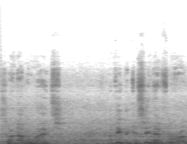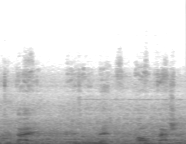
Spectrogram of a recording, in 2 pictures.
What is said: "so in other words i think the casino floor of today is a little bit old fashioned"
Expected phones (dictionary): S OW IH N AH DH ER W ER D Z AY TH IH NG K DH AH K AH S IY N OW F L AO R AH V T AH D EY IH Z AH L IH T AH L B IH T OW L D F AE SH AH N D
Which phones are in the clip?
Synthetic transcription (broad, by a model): S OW IH N AH DH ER W ER D Z AY TH IH NG K DH AH K AH S IY N OW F AO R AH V T AH D EY IH Z AH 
